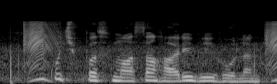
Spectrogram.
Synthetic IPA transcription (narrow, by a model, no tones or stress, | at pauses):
kʊt͡ʃʰpəsmãːsãɦaːɾibʱiɦoːlən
